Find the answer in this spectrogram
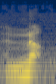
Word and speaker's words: no: Marshal E's wave is spelled Nick oh and pronounced no in English it's spelled n o and pronounced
